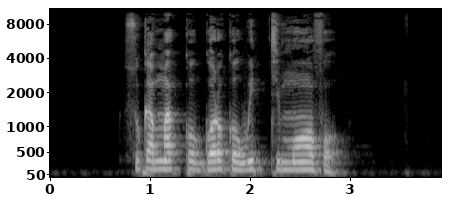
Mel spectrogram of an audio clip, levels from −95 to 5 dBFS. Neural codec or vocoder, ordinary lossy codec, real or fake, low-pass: none; Opus, 64 kbps; real; 9.9 kHz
